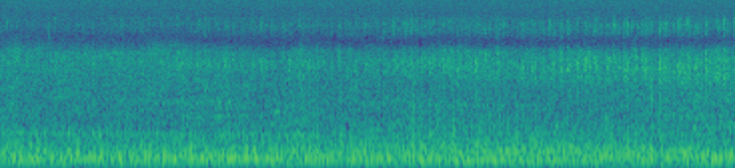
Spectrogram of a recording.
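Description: Race car engines idling steadily.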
